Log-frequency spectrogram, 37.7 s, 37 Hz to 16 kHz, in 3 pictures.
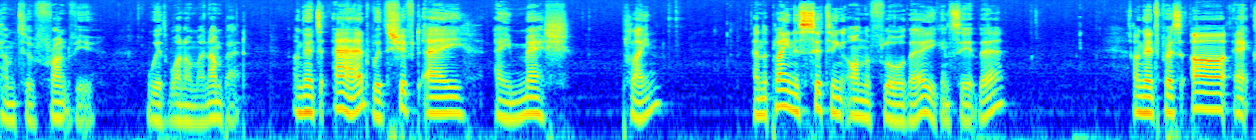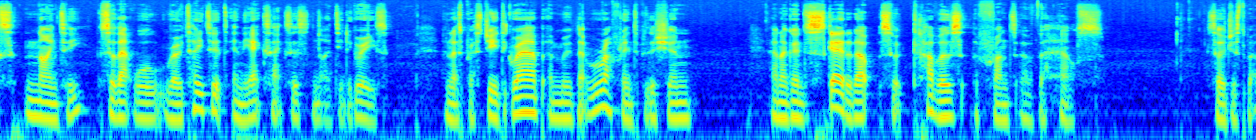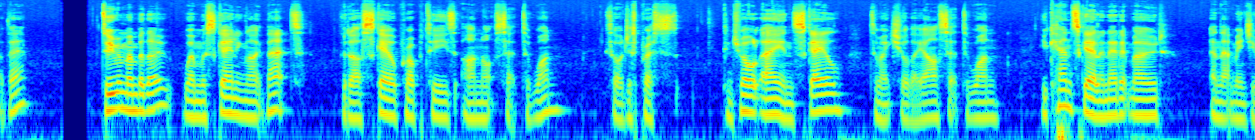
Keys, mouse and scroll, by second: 0.7 KP_1, 4.1 shift+a, 8.8-10.2 middle drag, 10.2 KP_1, 11.8 r, 16.9 g, 20.2 s, 22.6 g, 25.1 g, 26.5 n, 31.9 ctrl+a.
